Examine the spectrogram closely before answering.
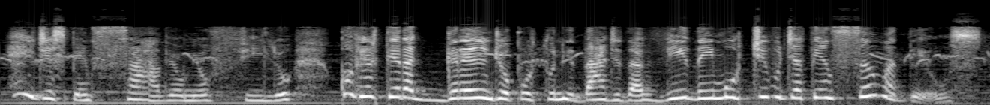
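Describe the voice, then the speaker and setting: A woman's voice: fairly high pitch, sing-song, moderate pace, a little mellow. A woman with a Brazilian accent playing a loving, devout spirit mother in a radio drama, tender and solemn as she exhorts her son. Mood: solemn, exhorting. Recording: slightly dull radio drama with music. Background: music.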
